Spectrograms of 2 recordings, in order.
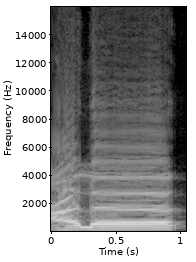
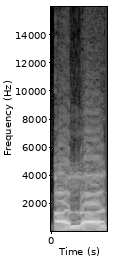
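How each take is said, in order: First: अला with throaty ayn and long held aa; slow, drawn-out अला; correct tajweed. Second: अला opening on a plain "a", no ayn; quick, everyday अला; wrong pronunciation. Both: Shown as a demonstration. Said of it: "इसे अला नहीं पढ़ना".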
